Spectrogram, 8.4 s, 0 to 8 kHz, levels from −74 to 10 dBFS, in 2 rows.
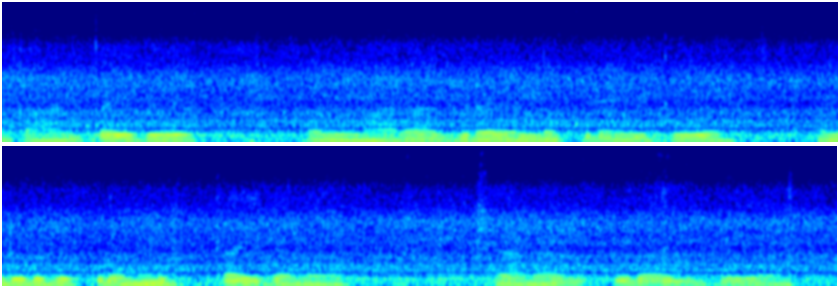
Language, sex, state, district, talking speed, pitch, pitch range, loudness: Kannada, female, Karnataka, Mysore, 100 wpm, 160 Hz, 155-165 Hz, -30 LUFS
